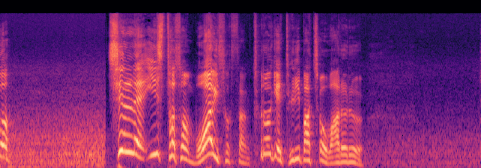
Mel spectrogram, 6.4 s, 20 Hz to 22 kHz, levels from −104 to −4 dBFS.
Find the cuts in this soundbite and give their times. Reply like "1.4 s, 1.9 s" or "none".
1.4 s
